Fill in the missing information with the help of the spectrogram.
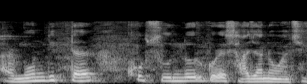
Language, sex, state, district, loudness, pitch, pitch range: Bengali, male, West Bengal, North 24 Parganas, -16 LUFS, 150 Hz, 130-165 Hz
